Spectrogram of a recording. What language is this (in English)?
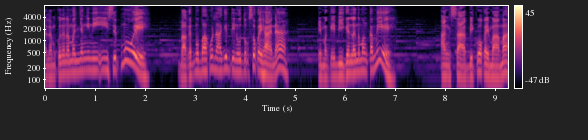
Filipino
